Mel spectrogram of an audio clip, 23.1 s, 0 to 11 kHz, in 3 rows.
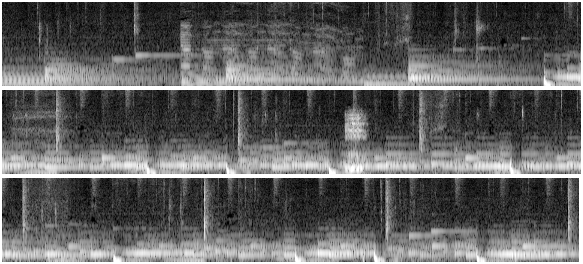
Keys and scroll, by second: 0.4 ], 0.6 ], 5.2 x, 6.0 ctrl+z, 6.3 x, 7.8 ctrl+z, 11.2 ctrl+z, 14.9-16.8 typing, 17.6 ctrl+z.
